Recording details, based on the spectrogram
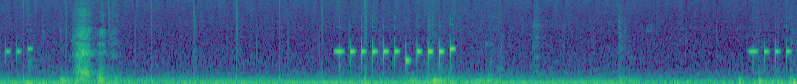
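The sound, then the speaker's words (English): A quick run of phone keypad tones beeps out in short bursts as someone dials to call a brother, pauses, then a few more digits are dialed, clear over a low background hum. “Should we try to call my brother or not?”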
